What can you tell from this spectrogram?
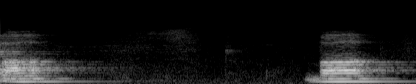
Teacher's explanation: دوسرے نمبر پہ ہے با با، یہ با کا مخرج، تو یہ با کا مخرج انتہائی آسان ہے۔ یہ دونوں ہونٹوں کو جب ملائیں گے تو اس سے با ادا ہوگا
